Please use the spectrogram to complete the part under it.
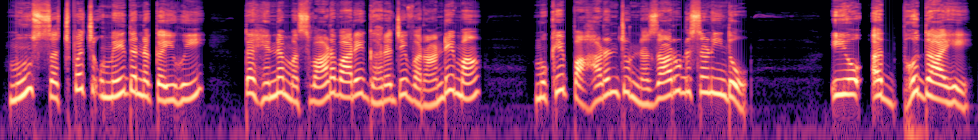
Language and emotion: Sindhi, surprised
